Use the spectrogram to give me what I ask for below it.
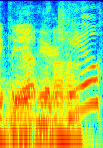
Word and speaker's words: N'Keal: Is it N'Keal? – Yeah. – N'Keal Harry.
